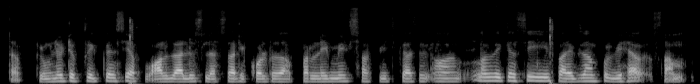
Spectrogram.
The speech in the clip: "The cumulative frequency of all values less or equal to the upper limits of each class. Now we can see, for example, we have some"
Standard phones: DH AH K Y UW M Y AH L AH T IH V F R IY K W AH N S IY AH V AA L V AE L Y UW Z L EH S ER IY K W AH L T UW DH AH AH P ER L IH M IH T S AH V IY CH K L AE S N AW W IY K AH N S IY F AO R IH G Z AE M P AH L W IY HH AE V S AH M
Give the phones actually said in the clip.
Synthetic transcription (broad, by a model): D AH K Y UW M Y L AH T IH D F R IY K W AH N S IY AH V AA L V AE L Y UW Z L EH S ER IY K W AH L T UW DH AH AH P ER L IH M IH T S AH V IY CH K AH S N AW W IY K AH N S IY F AO R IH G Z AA M P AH L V IY HH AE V S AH M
